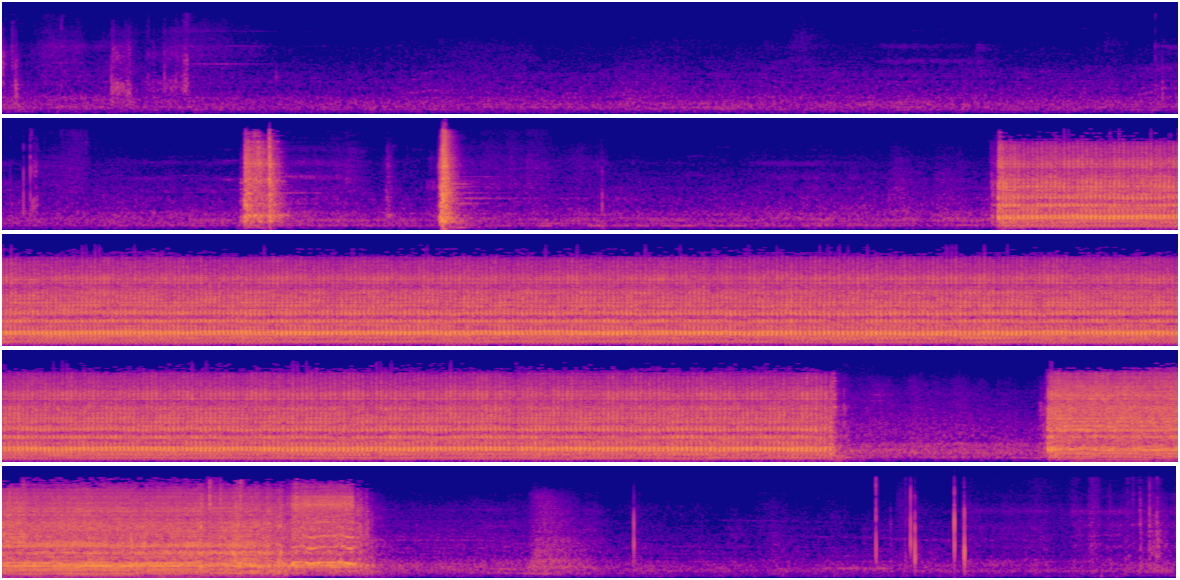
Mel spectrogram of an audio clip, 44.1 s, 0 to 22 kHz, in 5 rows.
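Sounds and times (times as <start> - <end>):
laser printer grinding loudly: 16.2 - 32.9, 34.3 - 38.2.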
